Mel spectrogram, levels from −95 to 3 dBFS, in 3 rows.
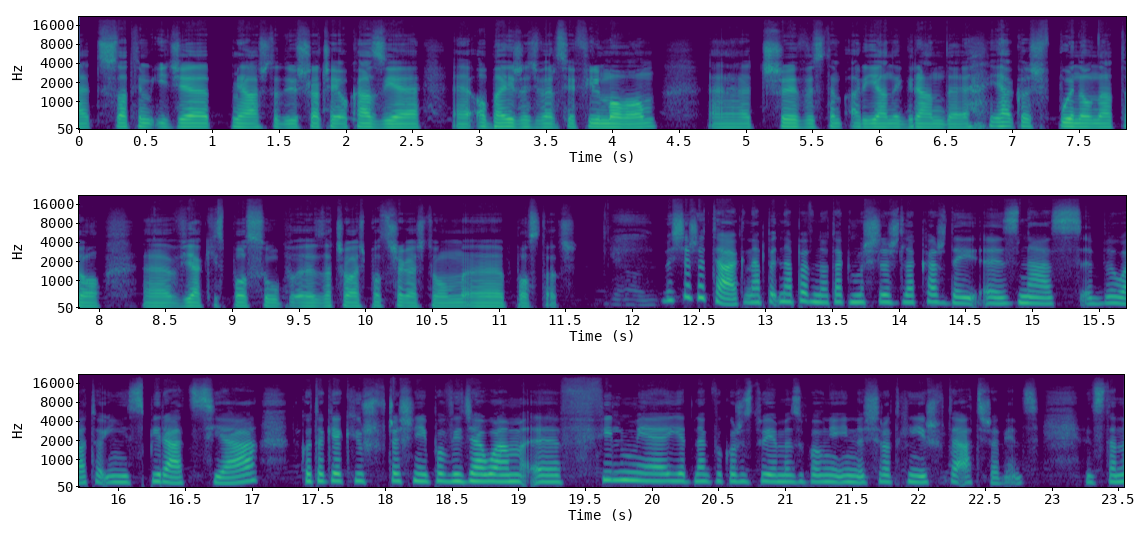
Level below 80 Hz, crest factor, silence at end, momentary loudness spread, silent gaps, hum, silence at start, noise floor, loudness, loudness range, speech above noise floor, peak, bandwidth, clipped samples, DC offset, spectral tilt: -80 dBFS; 22 dB; 0 s; 9 LU; none; none; 0 s; -63 dBFS; -36 LUFS; 4 LU; 27 dB; -14 dBFS; 19.5 kHz; under 0.1%; under 0.1%; -4.5 dB/octave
